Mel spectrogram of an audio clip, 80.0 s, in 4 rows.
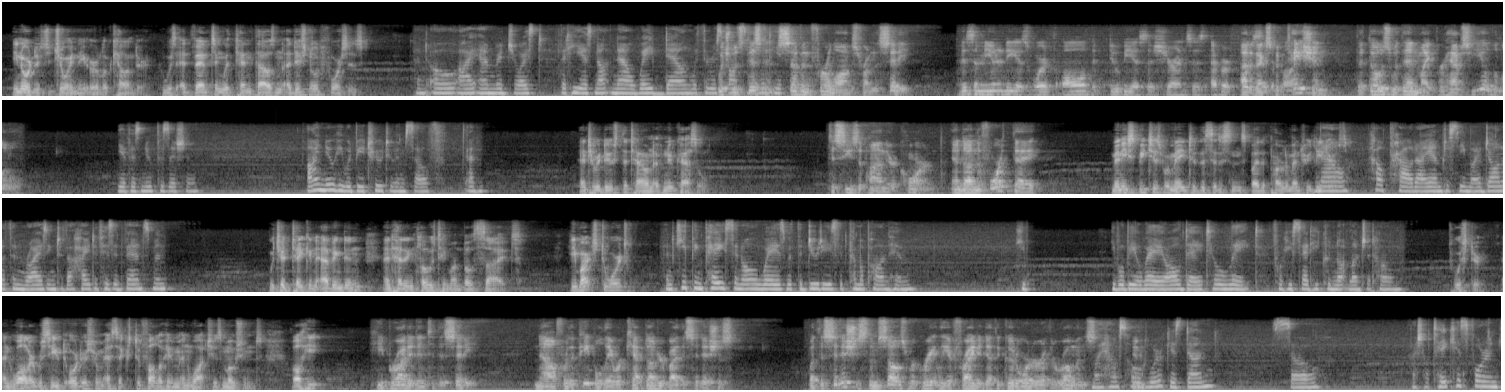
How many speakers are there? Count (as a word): four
